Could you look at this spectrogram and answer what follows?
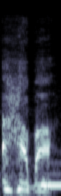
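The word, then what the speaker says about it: אהבה: Se pronuncia ahavá.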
